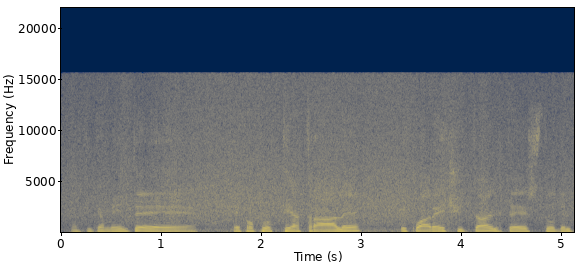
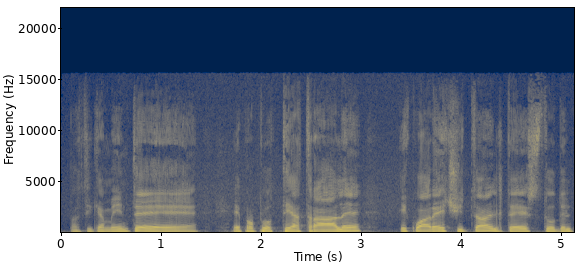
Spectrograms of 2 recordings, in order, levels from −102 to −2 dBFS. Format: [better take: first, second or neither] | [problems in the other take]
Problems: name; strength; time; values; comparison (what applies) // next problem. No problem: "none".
second | hiss; loud; throughout; 5 dB below the speech; faint in the second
